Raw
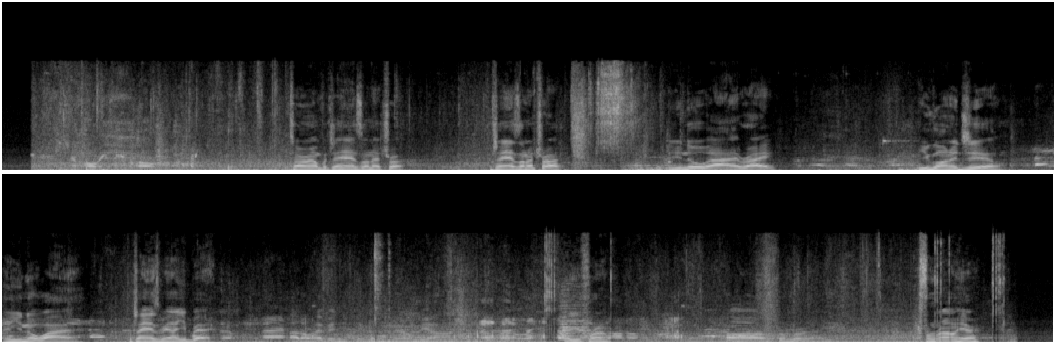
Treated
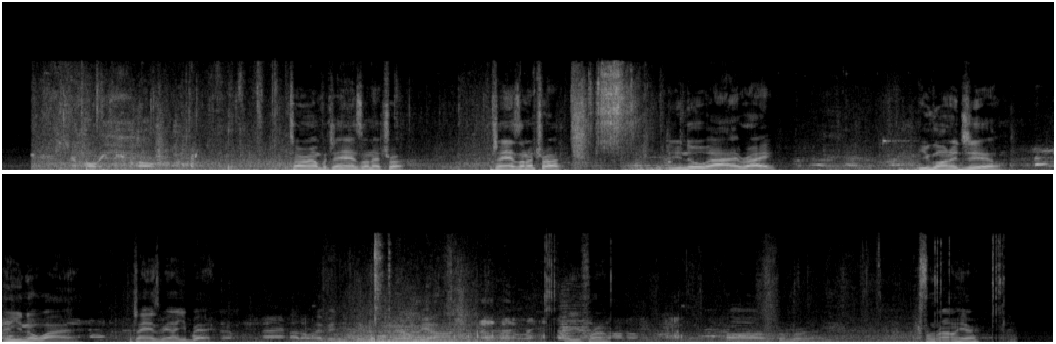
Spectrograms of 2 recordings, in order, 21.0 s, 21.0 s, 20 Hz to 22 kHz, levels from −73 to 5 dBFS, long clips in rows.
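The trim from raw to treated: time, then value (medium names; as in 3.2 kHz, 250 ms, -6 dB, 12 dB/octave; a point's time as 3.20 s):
10.47 s -5 dB
11.05 s -14.5 dB
13.60 s -14.5 dB
14.13 s -4 dB
14.67 s -4 dB
15.77 s -14.5 dB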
